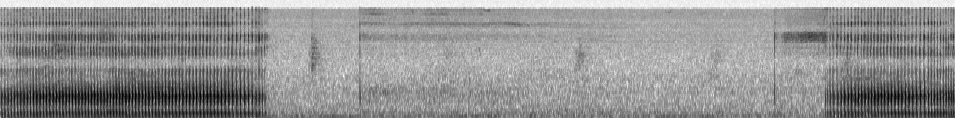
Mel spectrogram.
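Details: Loud, rasping snores from Jam, a pet Shih Tzu sleeping indoors: a two-second snore, about four seconds of near silence with faint small clicks, then the next buzzing snore begins.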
